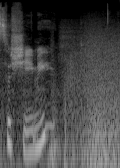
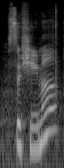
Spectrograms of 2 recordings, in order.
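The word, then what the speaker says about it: Tsushima: just say ghost of sushimi?" Uh because I I have trouble saying um uh sushima with my trays and so I think like my sushima turned into something closer to sush uh sushimi.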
